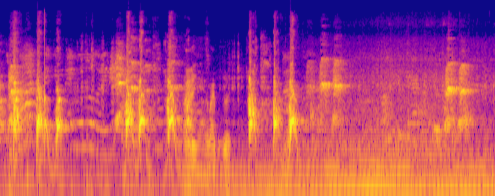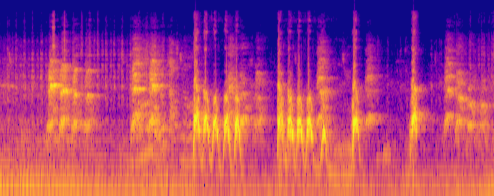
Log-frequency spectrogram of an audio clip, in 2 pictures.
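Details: A pug, newly given and kept caged outside a house front because it is still unused to the home, gives short, sharp guard-alarm barks in uneven bursts while being teased.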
